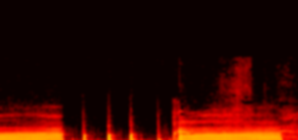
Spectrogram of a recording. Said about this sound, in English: It's you doing an impersonation of a hen. No. That's the chickens that's coming home to roost.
